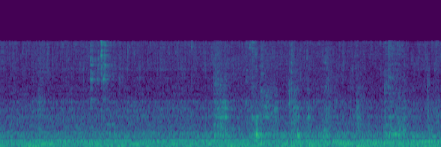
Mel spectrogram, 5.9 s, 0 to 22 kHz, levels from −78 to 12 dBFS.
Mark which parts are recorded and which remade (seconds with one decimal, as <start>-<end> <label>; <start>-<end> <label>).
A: 0.0-5.9 recorded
